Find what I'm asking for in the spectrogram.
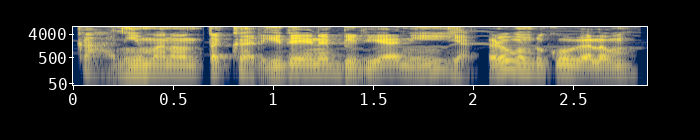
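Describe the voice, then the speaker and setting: A man voicing a poor, humble village laborer in an animated story, earnest and expressive. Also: medium pitch, moderate pace, natural voice. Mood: downcast. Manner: expressive, pleading. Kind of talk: cartoon storybook voice acting.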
